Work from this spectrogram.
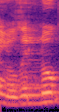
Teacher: ضاد کو پر پڑھنا ہے، لو میں واو مدہ ہے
